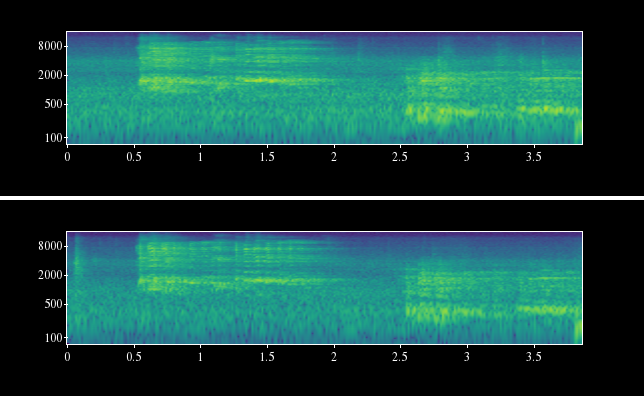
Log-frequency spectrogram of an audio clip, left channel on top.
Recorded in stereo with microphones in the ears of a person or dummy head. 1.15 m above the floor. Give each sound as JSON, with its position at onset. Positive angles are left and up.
{"t": 0.5, "sound": "laughter", "side_deg": -25, "distance_m": 0.7}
